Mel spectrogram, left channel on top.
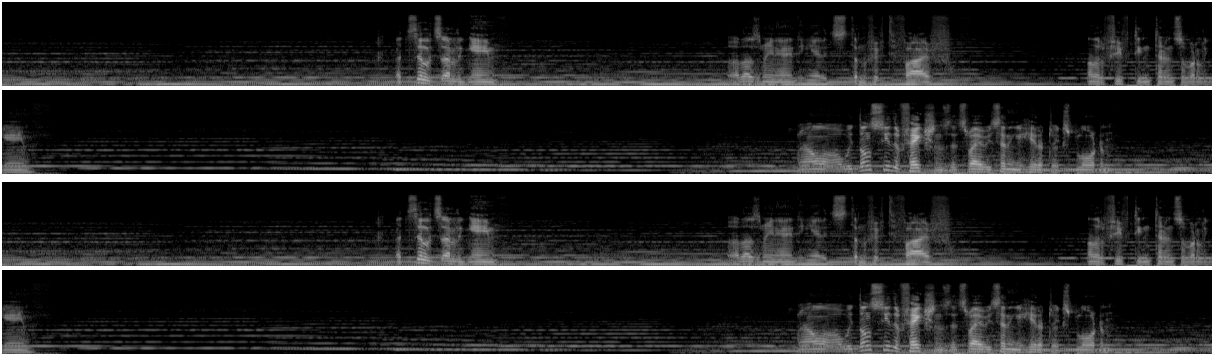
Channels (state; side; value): identical; both; correlation 1.00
